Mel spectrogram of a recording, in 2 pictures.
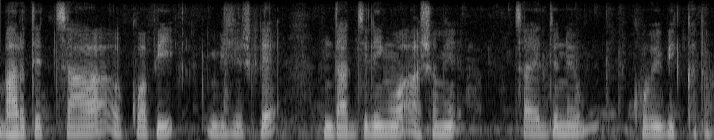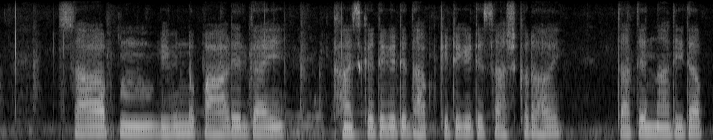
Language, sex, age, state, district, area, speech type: Bengali, male, 30-45, West Bengal, Birbhum, urban, spontaneous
